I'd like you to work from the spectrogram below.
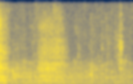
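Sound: old clock ticking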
